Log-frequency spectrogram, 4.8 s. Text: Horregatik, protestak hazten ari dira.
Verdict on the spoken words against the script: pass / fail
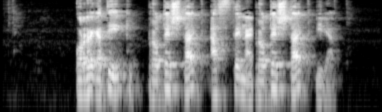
fail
